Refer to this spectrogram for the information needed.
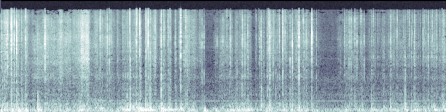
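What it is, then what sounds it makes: Burlap drawstring bag being scratched. Fingertips and short nails scratch a small, empty jute burlap drawstring pouch resting on dark cloth. The result is a quiet, dense, rough scratching with bright, hissy texture and a low rumble, made of many quick, dry strokes that briefly ease off around the fourth and seventh seconds.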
